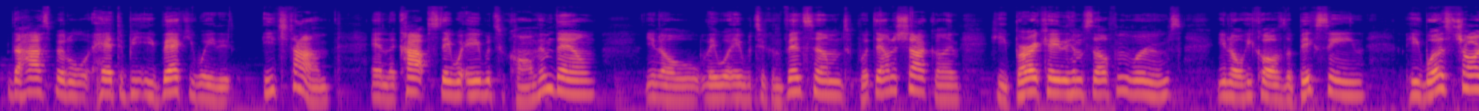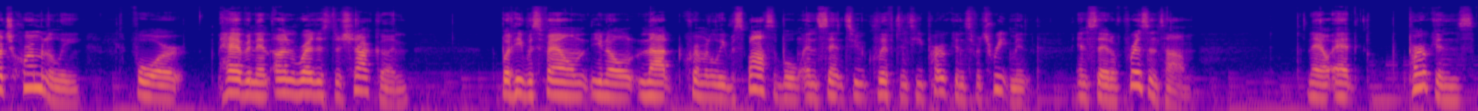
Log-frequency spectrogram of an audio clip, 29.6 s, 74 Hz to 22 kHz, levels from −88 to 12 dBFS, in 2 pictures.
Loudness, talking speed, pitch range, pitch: -28 LUFS, 155 wpm, 135-185 Hz, 160 Hz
